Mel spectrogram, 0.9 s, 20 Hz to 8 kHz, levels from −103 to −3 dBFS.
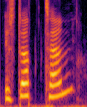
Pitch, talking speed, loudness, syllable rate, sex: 340 Hz, 205 wpm, -17 LUFS, 5.4 syllables/s, female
